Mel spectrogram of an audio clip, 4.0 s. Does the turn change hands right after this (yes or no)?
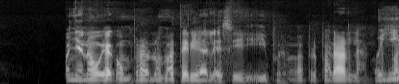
yes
